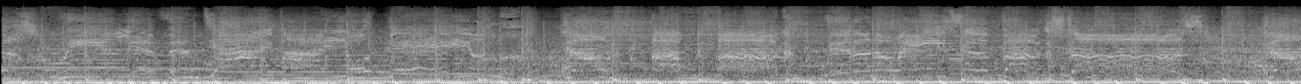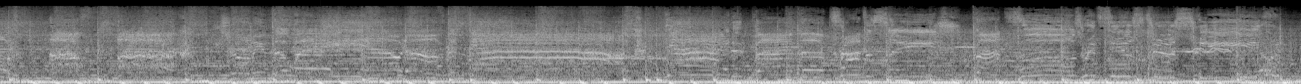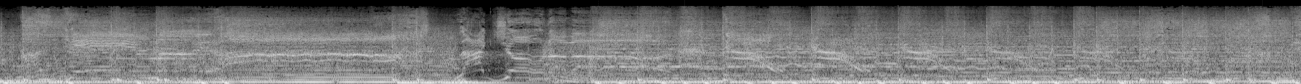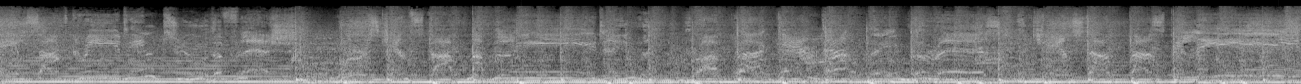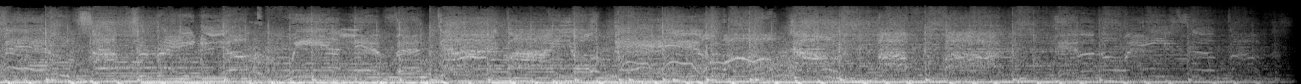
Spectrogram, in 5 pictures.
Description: Category: Hard Rock
vocals, guitar, keyboards
guitar, bass, keyboards, backing vocals
drums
